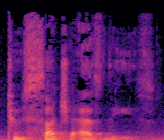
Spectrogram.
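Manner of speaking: "such" slowed and leaned on, quiet and low; slow hushed emphasis on "such"; stress on such. Shown as a demonstration. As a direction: dwell on "such", softly and slowly. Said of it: "he doesn't say the kingdom of God belongs to these".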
